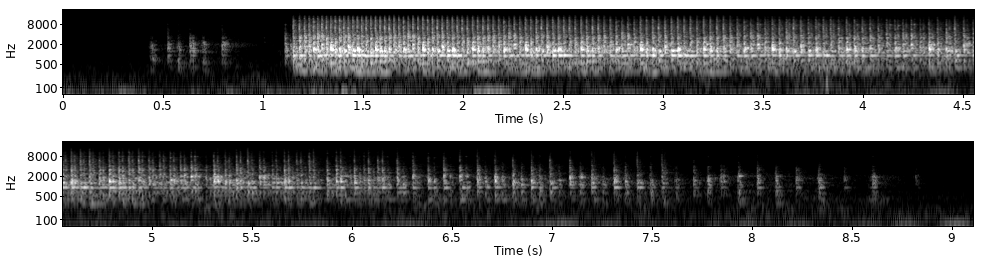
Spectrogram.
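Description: A wheel spun to pick the next manga review gives off a dense, rapid clicking rattle that starts abruptly and then gradually fades over several seconds.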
